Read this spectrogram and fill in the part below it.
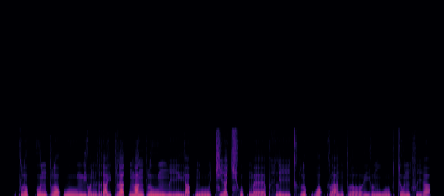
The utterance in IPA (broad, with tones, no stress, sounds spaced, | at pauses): k l o˦˥ k̚ ʔ u˥˩ n p l ɔ˦˥ ʔ w uː˦˥ m j o˨˩ n r a˨˩ j p l a˥˩ t̚ m a˥˩ ŋ p l uː˥˩ ŋ m iː˨˩ j a˨˩ p̚ ŋ uː˧ t͡ɕ i˧ a̯ t͡ɕʰ u˨˩ k̚ m ɛː˩˦ pʰ l iː˦˥ kʰ l u˦˥ k̚ b ɔ˥˩ ʔ k l a˨˩ n p l ɤː˨˩ j ɯ˧ ŋ w u˨˩ ʔ t u˥˩ n f i˨˩ a̯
